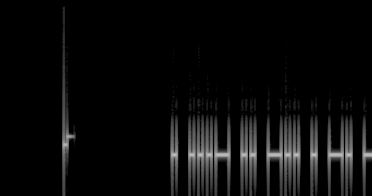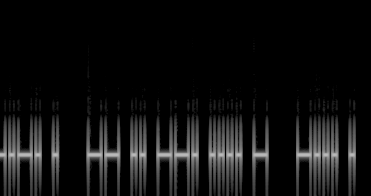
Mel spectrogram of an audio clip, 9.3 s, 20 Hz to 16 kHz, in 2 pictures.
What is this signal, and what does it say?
Morse code, heard as a keyed tone, about 22 wpm, 700 Hz. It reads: EVIDENCE MIGHT BE
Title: Sentences from Top 1300 Words 22wpm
